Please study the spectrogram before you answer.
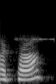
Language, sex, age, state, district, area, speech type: Dogri, female, 30-45, Jammu and Kashmir, Reasi, urban, conversation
